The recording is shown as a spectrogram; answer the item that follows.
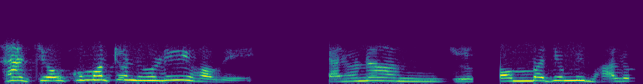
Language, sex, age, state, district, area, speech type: Bengali, female, 60+, West Bengal, Kolkata, urban, conversation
